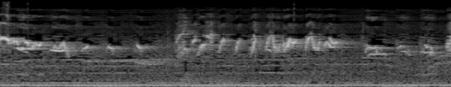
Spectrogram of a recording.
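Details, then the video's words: Two greater green leafbirds answering each other in song: clear whistled and slurred phrases, a sweet descending sequence followed by rapid bright chirps and buzzy notes, over a steady low hum. "dua burung cucak ijo berkicau bersahutan"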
